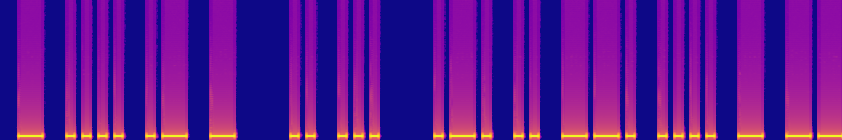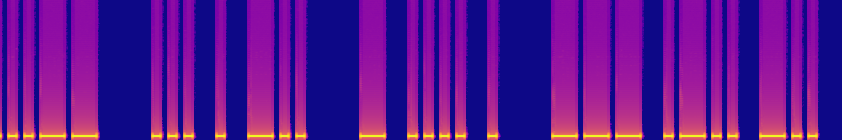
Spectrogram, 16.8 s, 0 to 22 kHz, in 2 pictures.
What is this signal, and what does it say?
Morse code, heard as a keyed tone, about 15 wpm, 700 Hz. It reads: THAT IS RIGHT, SED THE OLD
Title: Sentences from Top 200 Words and Abbreviations 15wpm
